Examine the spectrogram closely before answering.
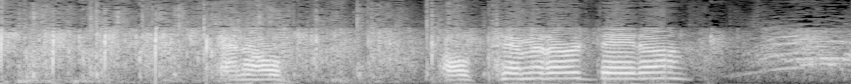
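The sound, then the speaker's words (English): NASA scientists cheer and applaud after the Ingenuity helicopter's first powered flight on another planet. Dense clapping opens the moment, then a voice talks clearly over the fading noise. “Now here's the sound of a bunch of scientists celebrating.”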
